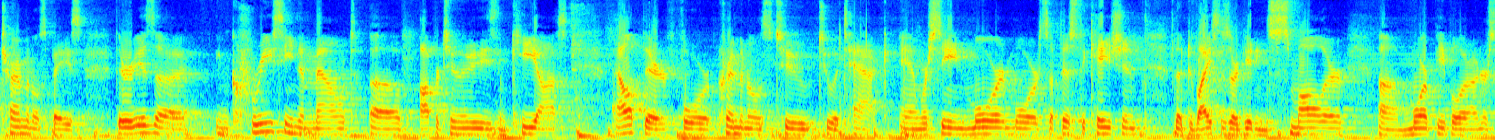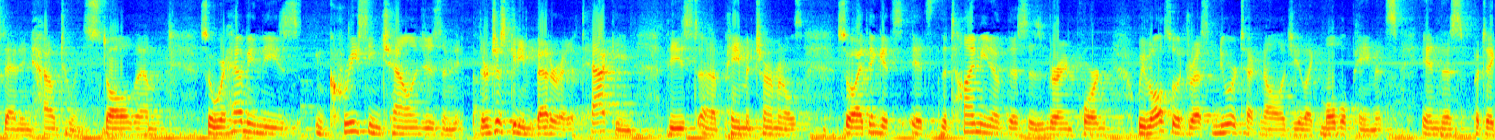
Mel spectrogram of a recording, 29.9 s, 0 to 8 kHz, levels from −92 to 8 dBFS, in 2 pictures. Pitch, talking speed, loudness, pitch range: 130 Hz, 160 wpm, -14 LUFS, 120-140 Hz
